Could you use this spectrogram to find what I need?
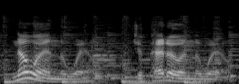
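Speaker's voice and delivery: ordinary talk, nothing marked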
